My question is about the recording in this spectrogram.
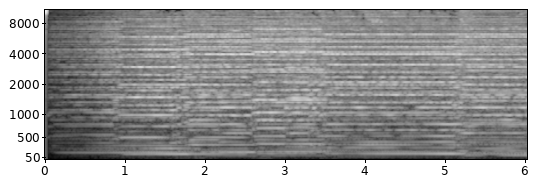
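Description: Live band's instrumental intro: sustained organ-like keyboard chords that fade in over about the first second and shift slowly, after a short click at the very start.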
